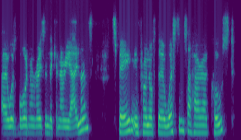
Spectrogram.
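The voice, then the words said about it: Foreign Spanish accent. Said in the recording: “with this accent, I was born and raised in a foreign country”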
